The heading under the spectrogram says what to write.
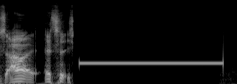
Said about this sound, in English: I'll beep that out. It's anonymous. Yeah, anonymous.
